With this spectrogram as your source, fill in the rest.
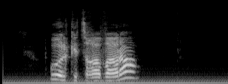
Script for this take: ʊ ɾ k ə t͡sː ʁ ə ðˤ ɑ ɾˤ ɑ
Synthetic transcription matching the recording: ʊ ɾ k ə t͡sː ʁ ɑ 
